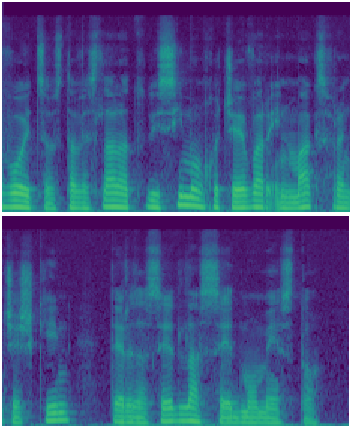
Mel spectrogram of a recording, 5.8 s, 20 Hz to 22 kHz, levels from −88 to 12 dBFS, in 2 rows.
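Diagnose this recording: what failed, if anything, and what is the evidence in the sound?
No fault is audible.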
